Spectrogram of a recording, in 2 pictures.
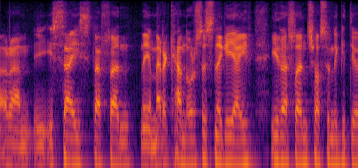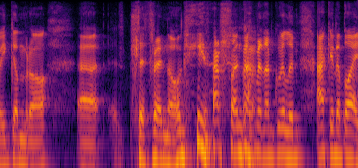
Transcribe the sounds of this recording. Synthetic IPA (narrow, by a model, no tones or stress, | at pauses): əɾanḭʔːsajsdarɬɛnneəmɛɾɪkʰanʊrsəsnəɡɪajθiðaɬənʃɔsənəɡɪdjɔiɡəmrɔəːɬɨθrɛnɔɡiðaɬɛnbdarbɛðamɡwɪlˠɨmakənəblˠa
